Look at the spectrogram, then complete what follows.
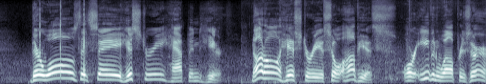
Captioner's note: hands tapping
